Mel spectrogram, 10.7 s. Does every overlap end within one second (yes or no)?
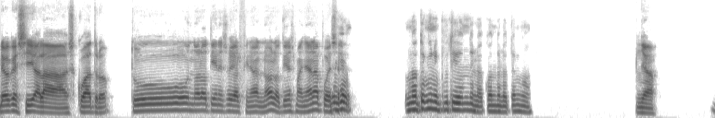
yes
